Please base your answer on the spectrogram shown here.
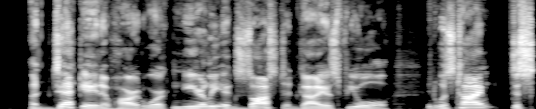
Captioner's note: voice-over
